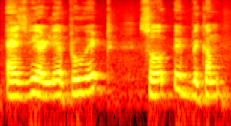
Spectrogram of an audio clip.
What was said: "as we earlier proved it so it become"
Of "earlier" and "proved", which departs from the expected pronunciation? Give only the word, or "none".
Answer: proved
